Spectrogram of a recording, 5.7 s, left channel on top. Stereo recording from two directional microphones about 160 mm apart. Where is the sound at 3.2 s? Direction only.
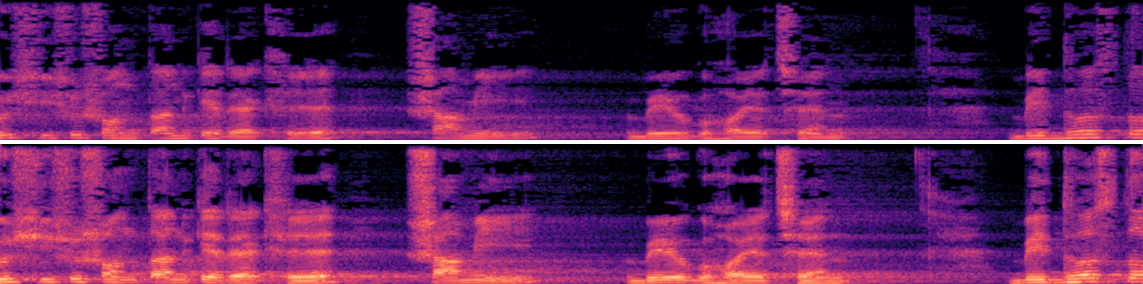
40° right (ahead or behind).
